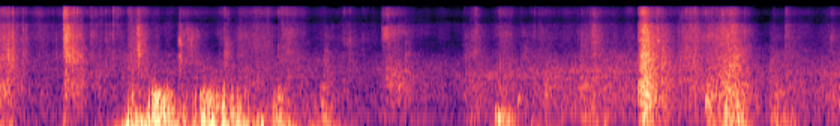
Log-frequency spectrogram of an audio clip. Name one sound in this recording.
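Footsteps crunch over broken plaster and debris.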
